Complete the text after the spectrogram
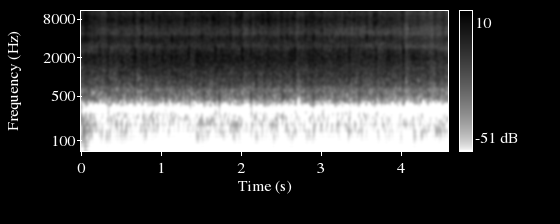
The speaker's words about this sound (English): And give the Lord a hand clap of praise.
